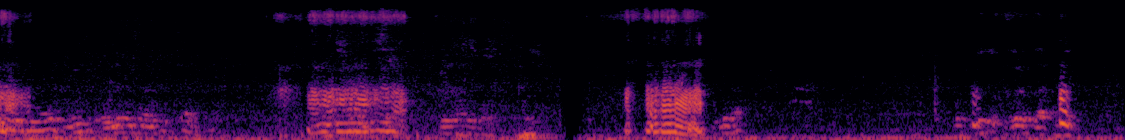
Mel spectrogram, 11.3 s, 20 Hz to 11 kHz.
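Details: Sleeping, tired dog snoring; two or three rough, rattling inhaled snores with soft whistling exhales, about 18 breaths a minute; ordinary snoring.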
